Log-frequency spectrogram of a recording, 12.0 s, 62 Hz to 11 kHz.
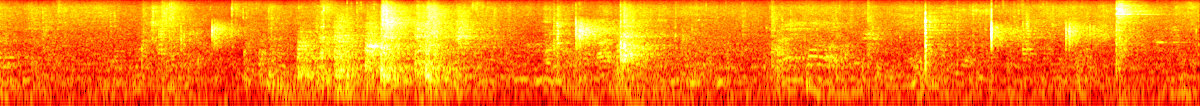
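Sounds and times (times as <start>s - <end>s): sharp knocks echoing in a hall: 5.7s - 6.3s.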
